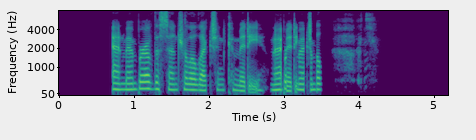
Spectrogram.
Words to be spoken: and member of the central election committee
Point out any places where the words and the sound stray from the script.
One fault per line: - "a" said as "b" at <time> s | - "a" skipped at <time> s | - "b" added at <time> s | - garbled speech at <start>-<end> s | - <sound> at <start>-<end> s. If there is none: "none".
- garbled speech at 2.8-3.5 s
- sneeze at 3.6-4.3 s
